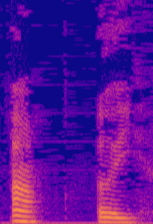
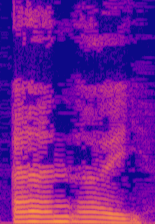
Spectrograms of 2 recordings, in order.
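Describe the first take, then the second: First: The n sound does not link to the next word. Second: The n sound links into the next word. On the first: "Otherwise it'd be" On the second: "you pronounce the N before the O"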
